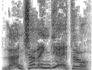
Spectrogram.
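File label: fear grenade, IT; mohaa; dialogue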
